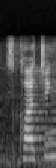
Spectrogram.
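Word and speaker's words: scorching: स्कॉचिंग, स्कॉचिंग में बच्चों are silent है, स्कॉचिंग आप इसको पढ़ेंगे वेरी हॉट, नहायत गर्म.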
